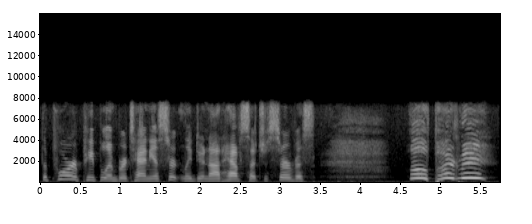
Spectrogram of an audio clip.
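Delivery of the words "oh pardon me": loud, high yawned apology; yawning. Acted. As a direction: stretch into a big yawn. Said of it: "Pause, yawn".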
